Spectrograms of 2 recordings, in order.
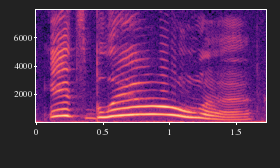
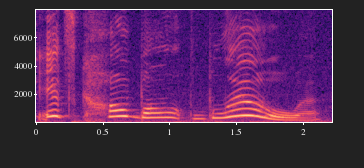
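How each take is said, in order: First: High, loud "It's blue" in disbelief; exasperated shout. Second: "It's cobalt blue" drawn out very slowly; slow insistence. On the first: Insisting to friends who call it purple, loud and exasperated. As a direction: yell it like it's obvious. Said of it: "I'm just like". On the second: Correcting friends about the blanket colour, slow and emphatic. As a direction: spell it out word by word, exasperated. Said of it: "It's like". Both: Retold or imitated.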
